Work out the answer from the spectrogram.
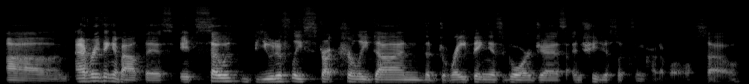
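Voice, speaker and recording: A man co-hosting a podcast in casual chat, animated and playful, jumping in with quips. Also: lowish voice, moderate pace, hardly any pauses. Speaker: podcast co-host.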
